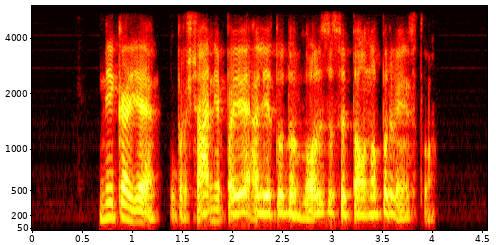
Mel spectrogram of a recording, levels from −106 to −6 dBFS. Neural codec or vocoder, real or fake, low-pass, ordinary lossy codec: vocoder, 22.05 kHz, 80 mel bands, HiFi-GAN; fake; 5.4 kHz; none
